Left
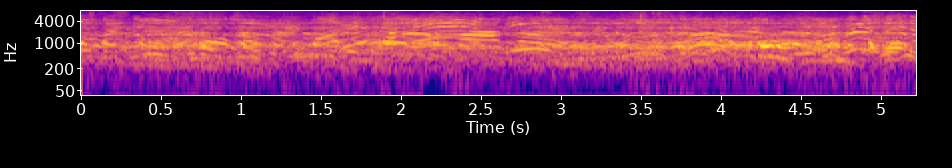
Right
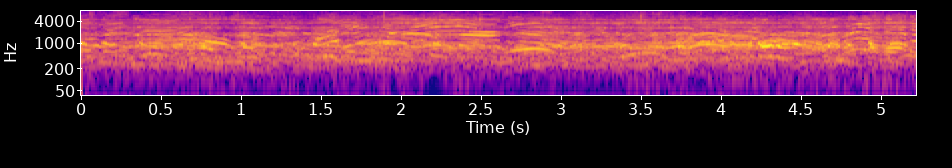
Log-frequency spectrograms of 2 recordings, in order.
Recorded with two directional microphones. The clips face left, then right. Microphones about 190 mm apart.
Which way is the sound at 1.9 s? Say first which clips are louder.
Even; 25° right (ahead or behind).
